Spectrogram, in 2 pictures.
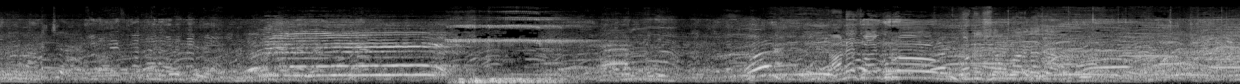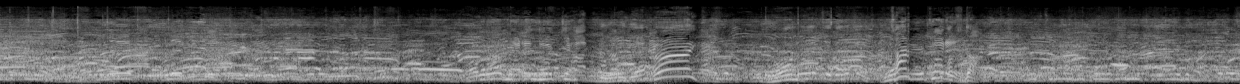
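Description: A large outdoor crowd cheers and shouts excitedly.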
